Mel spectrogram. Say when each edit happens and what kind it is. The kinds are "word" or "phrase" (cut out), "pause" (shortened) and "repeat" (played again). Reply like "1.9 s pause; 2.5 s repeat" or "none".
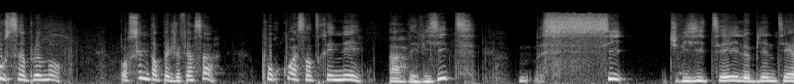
1.4 s phrase; 4.1 s word; 6.7 s word

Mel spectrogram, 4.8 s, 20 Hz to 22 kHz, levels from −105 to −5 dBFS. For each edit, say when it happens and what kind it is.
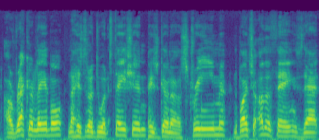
1.6 s word; 2.2 s word; 3.5 s phrase

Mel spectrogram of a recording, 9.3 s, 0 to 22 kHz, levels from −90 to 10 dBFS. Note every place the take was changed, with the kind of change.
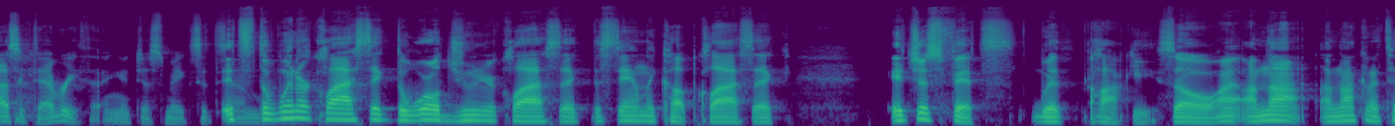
none

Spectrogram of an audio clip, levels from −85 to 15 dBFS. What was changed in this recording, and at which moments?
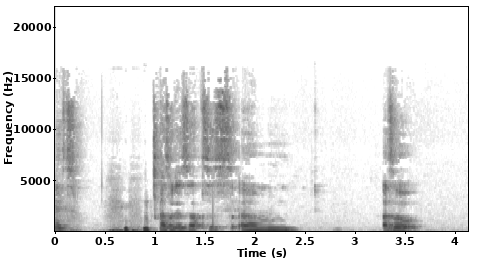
none

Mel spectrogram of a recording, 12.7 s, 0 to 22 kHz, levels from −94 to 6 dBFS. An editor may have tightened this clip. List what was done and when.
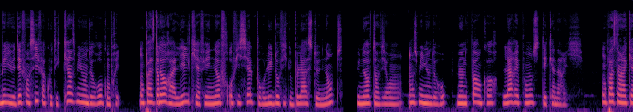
2.1 s word; 3.2 s word; 9.4 s word

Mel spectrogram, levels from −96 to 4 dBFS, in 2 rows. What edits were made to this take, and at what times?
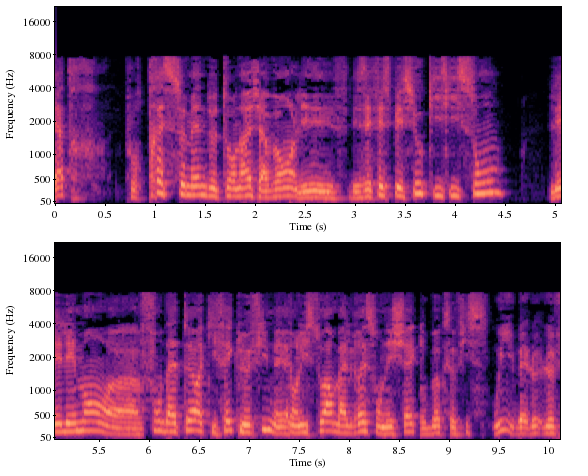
2.4 s word; 3.9 s repeat; 5.9 s word; 7.4 s word; 8.7 s word

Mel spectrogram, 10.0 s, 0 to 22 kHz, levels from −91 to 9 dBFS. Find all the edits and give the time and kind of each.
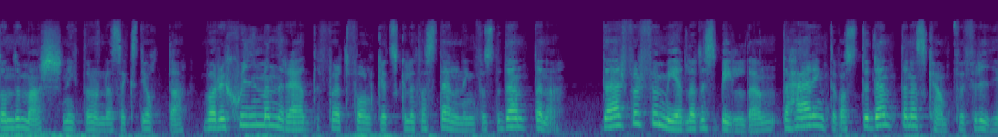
1.9 s pause; 7.8 s phrase

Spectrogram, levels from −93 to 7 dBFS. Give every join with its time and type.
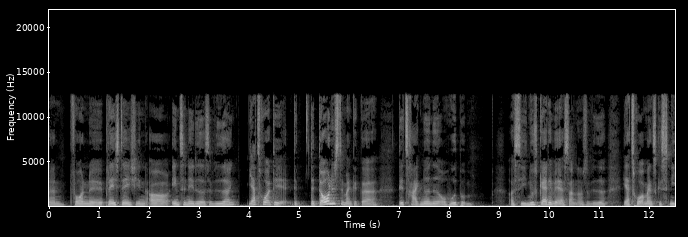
none

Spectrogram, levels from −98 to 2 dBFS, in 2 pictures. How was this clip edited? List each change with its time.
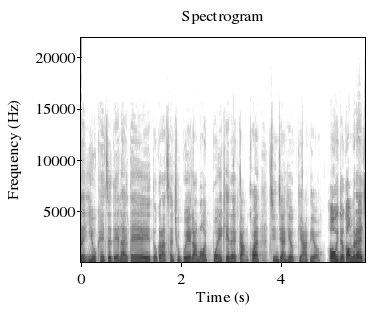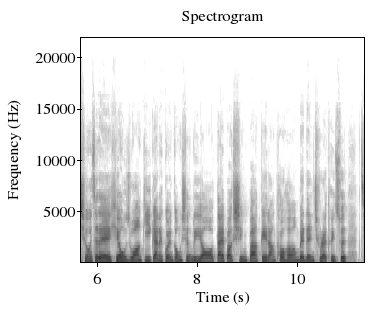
4.9 s pause

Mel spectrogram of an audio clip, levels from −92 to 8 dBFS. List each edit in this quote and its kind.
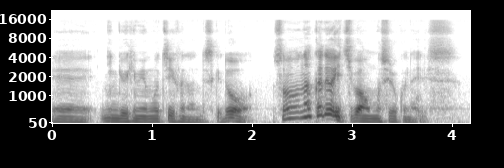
2.1 s pause

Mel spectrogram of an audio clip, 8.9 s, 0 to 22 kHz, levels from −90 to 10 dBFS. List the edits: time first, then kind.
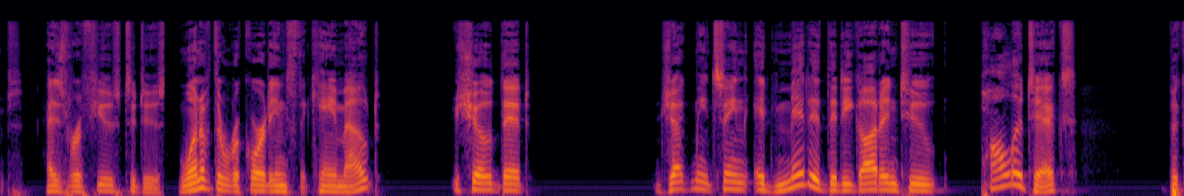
1.2 s word

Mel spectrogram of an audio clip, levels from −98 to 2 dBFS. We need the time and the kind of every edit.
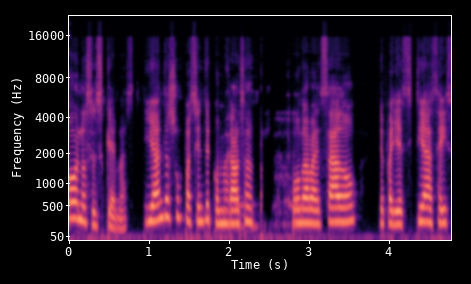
none

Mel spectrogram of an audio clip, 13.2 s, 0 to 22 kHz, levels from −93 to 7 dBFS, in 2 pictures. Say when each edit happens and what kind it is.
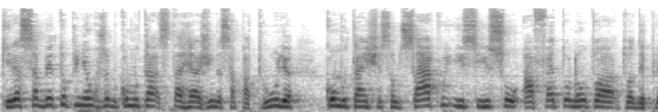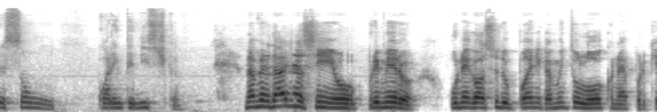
none

